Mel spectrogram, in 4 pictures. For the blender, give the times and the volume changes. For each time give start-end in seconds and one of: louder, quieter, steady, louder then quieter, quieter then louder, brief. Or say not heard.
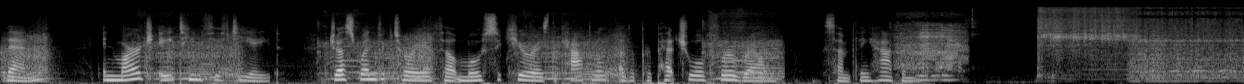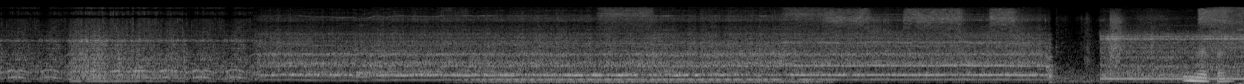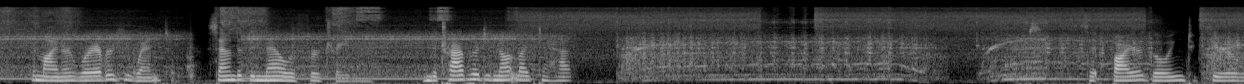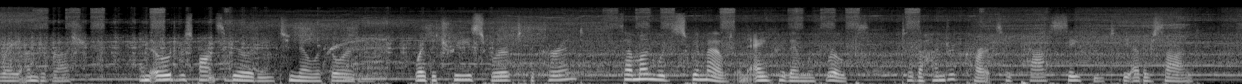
0.0-49.7 steady.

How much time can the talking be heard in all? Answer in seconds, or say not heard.
30 s.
